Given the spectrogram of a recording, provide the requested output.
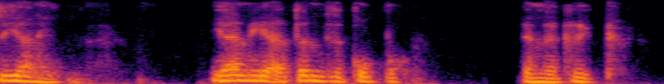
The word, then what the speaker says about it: Giannis: It's pronounced Yanni.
